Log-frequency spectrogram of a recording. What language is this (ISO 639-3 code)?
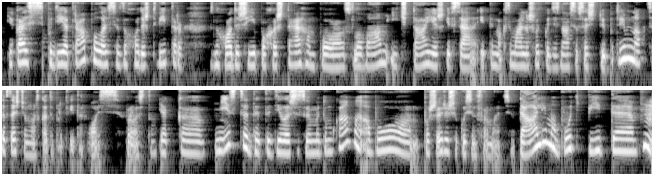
ukr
